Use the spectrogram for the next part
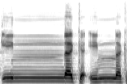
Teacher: انک نون مشدد پہ غنہ کیجیے گا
